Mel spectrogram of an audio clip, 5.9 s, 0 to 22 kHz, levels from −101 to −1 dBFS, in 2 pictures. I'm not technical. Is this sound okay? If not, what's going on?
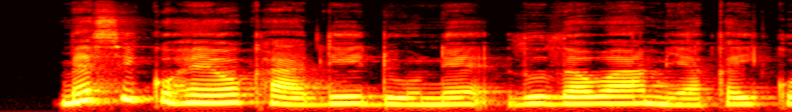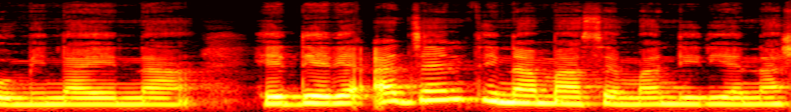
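Yes, nothing here sounds wrong or broken.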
